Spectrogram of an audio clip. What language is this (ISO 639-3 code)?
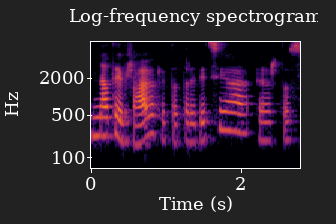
lit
